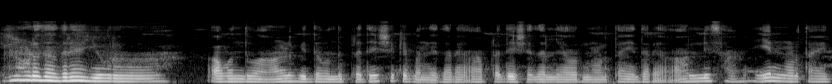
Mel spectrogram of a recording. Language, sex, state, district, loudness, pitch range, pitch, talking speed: Kannada, male, Karnataka, Bellary, -17 LUFS, 115-140 Hz, 130 Hz, 135 wpm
